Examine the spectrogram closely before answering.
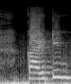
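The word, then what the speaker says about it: chitin: किसकी बनी होती है, काइटिन की। बहुत लोग इसको चितिन भी पढ़ते हैं, तो आप दोनों ही चीज़ें जो भी आपको प्रोनाउंसिएशन हो आप देख सकते हो।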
